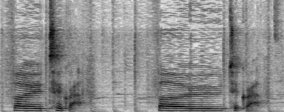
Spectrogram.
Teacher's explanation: the second syllable is unstressed and it is reduced down to the schwa sound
